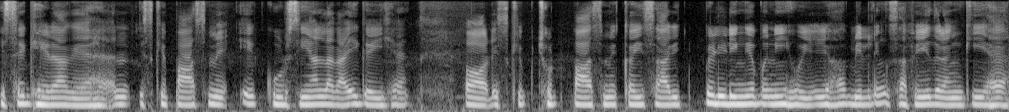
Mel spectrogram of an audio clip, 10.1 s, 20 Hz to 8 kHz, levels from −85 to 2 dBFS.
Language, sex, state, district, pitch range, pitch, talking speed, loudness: Hindi, male, Uttarakhand, Tehri Garhwal, 150-160 Hz, 155 Hz, 170 wpm, -16 LUFS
